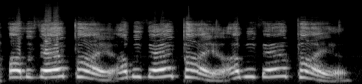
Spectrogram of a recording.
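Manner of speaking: high-pitched drawn-out mock holler, repeated like a chant; yelling. Imitating him running down the street, high, slow yelling. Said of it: "him running down the street yelling".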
